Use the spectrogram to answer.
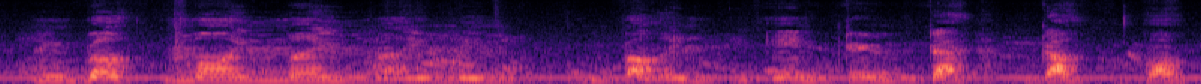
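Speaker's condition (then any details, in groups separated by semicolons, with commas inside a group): Cerebral palsy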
